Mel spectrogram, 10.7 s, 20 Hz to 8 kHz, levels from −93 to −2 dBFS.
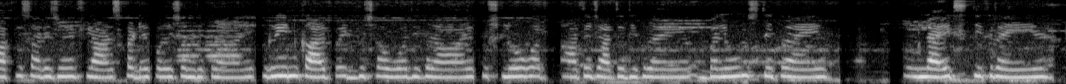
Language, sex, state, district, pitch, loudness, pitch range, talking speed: Hindi, female, Bihar, Gaya, 280 Hz, -24 LUFS, 275-295 Hz, 180 wpm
